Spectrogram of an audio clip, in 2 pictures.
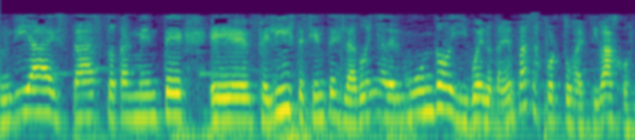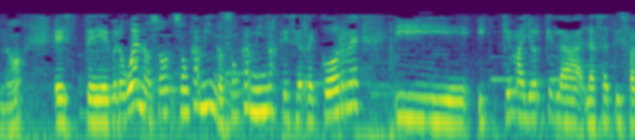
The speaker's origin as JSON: {"language": "Spanish", "town": "Guayaquil", "region": "Guayas", "country": "Ecuador", "said": "Te cuento que estuve en Guayaquil, bueno, soy de Guayaquil, obvio"}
